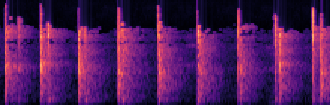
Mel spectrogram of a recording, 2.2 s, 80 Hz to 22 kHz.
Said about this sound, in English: It got 1.5 claps there.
